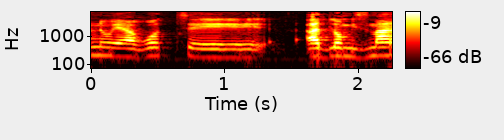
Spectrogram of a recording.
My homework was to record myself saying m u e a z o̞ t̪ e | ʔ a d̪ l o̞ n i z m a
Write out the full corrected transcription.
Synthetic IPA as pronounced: n u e a ʁ o̞ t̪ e | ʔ a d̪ l o̞ m i z m a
